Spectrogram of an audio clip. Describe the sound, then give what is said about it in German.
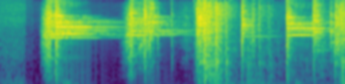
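Metallic fencing blades clash and scrape in a quick, irregular series of ringing clangs, loud, with brief pauses between the bursts and no voices. “So, das war so Fechten, oder? Am Anfang.”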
